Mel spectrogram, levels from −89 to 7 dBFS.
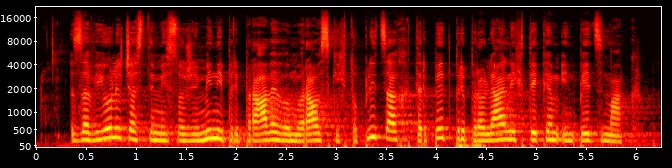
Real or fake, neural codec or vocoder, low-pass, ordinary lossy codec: real; none; 19.8 kHz; none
